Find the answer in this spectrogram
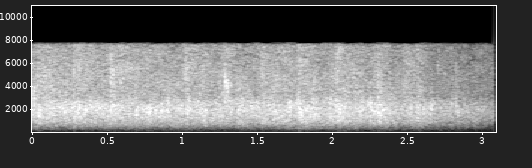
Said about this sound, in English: A round of applause all around.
